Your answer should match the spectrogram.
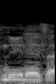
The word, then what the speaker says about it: Nunes: Can we get a Portuguese pronunciation on those? – It is Nunes and it's Gedge, I think.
